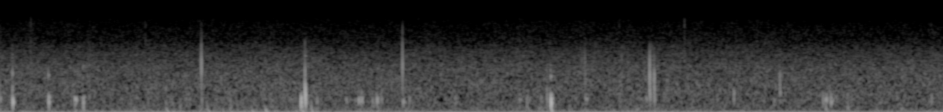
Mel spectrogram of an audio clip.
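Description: Soft, irregular gurgles and short squeaks from the belly over a steady low hum: ordinary stomach growling.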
